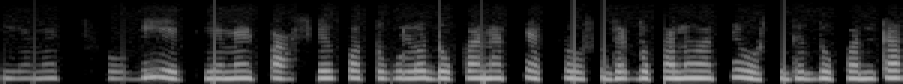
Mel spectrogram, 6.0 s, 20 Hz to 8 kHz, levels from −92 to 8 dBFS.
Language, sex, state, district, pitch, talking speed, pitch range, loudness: Bengali, female, West Bengal, Dakshin Dinajpur, 240 Hz, 150 wpm, 235-245 Hz, -30 LUFS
